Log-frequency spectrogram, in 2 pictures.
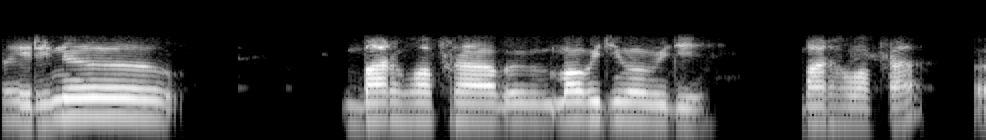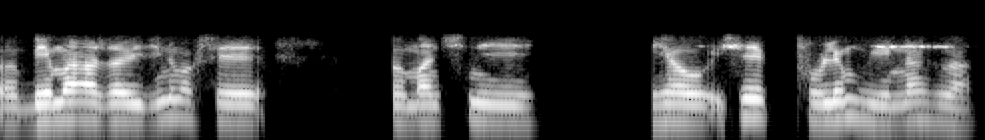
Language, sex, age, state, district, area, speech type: Bodo, male, 18-30, Assam, Chirang, urban, conversation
